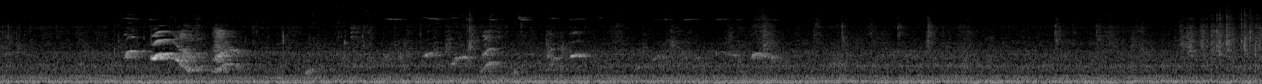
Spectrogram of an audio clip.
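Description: Saluki puppies yelping and whimpering in play. A loud yelp about a second and a half in falls in pitch, then come several short, higher yips a few seconds later, over a steady low hum.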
